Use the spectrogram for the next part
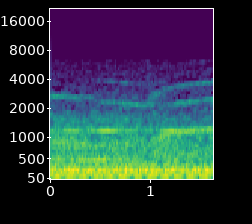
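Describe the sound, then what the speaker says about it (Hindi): Ambulance siren passing through Mumbai city streets at night: a steady, wavering wail heard alone over a dense hum of traffic noise, holding at a constant loudness throughout. "अचानक एम्बुलेंस की आवाज रात के सन्नाटे को चीरती हुई मुंबई के सड़कों से गुजर गई"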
